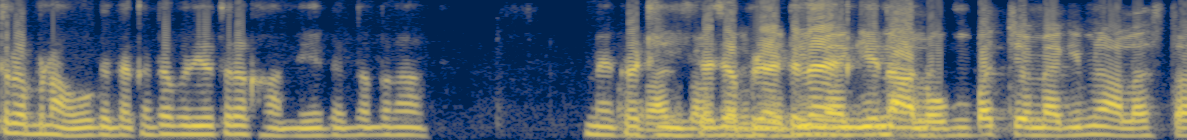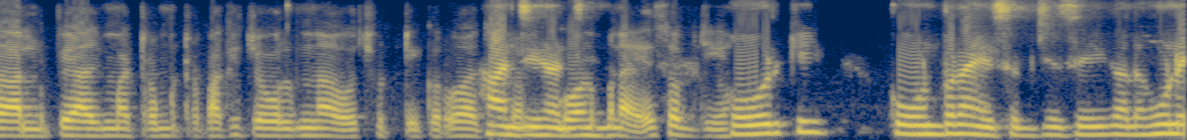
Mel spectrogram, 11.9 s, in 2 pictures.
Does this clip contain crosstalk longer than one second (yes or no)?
yes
